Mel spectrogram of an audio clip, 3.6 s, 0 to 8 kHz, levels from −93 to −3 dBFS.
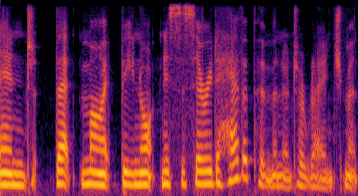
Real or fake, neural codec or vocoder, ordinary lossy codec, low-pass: real; none; Opus, 64 kbps; 7.2 kHz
